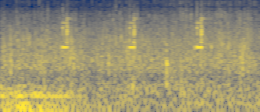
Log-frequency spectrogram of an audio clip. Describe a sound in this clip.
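A timer beeps in short, high blips as a countdown ends.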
